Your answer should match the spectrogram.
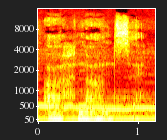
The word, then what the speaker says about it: Ananse: In the Akan tongue, the everyday word for spider is often written as Ananse, and we will say it softly as Ananse.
